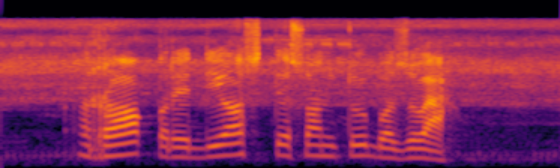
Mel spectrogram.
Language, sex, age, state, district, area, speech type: Assamese, male, 18-30, Assam, Nalbari, rural, read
